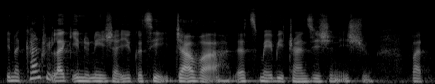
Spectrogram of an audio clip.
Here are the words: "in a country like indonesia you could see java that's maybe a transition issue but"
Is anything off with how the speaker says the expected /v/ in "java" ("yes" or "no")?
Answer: no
